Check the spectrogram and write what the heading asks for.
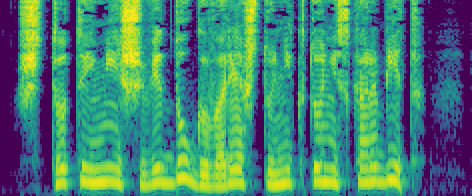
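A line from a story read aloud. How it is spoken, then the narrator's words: Angry hiss. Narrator (Russian): сердито прошипела она, убедившись, что рядом нет посторонних ушей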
